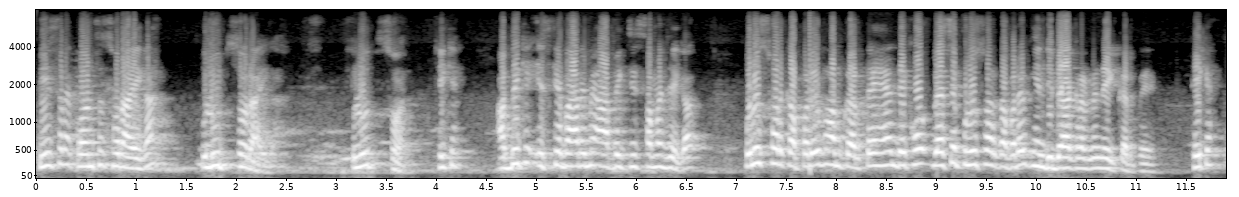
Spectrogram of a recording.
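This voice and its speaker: A high-pitched man teaches a classroom grammar lesson and keeps quizzing his students before answering for them. The recording is dull and lo-fi. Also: animated, brisk. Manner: asks students questions and answers them himself.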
